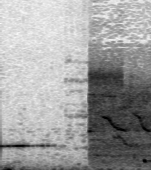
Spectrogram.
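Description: Near silence. In the second half a faint hiss comes in, with a few faint falling chirps.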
